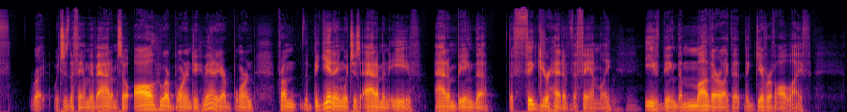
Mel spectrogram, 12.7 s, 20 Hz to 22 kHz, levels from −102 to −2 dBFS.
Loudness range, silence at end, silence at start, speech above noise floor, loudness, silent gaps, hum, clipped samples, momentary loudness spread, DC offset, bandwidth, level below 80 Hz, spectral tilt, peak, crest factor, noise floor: 4 LU; 0.6 s; 0 s; 40 dB; -30 LUFS; none; none; under 0.1%; 14 LU; 0.2%; 17 kHz; -54 dBFS; -5.5 dB/octave; -8 dBFS; 22 dB; -69 dBFS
